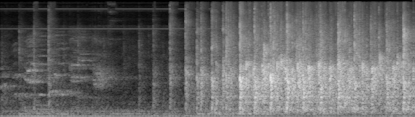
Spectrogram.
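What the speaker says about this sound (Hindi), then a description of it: "आप अपने लिए तो ताली बजा लो" An audience in a religious discourse hall breaks into clapping, starting with a few sparse claps that swell into steady, rapid applause from many hands.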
